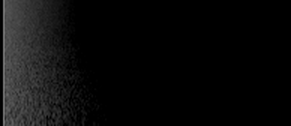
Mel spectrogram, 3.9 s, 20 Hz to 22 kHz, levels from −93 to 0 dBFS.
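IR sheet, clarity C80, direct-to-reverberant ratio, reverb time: 4.0 dB, 0.5 dB, 2.3 s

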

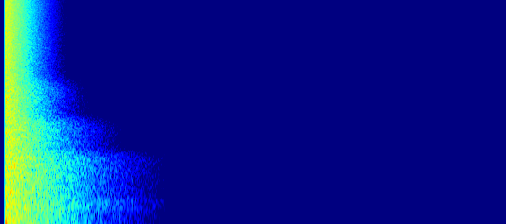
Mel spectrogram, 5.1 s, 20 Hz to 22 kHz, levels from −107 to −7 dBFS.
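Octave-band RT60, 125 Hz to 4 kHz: 1.4, 1.6, 1.4, 1.4, 1.1, 0.75 seconds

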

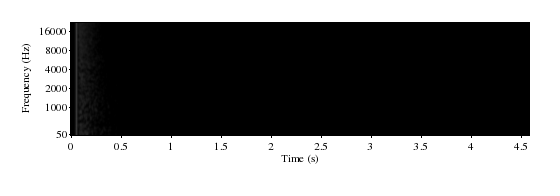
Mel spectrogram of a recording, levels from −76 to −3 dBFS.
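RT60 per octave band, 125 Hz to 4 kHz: 2.2, 2.0, 1.8, 1.7, 1.6, 1.5 seconds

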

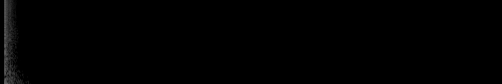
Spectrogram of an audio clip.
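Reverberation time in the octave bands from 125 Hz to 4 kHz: 0.80, 0.60, 0.45, 0.35, 0.35, 0.35 seconds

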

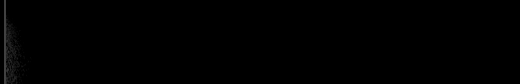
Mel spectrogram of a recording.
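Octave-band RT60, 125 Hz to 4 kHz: 0.95, 0.85, 0.95, 0.95, 0.85, 0.70 seconds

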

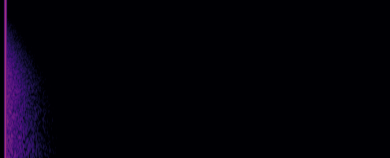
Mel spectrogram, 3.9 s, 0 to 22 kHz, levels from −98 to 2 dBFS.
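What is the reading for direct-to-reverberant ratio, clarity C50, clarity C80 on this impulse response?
10.0 dB, 13.0 dB, 15.5 dB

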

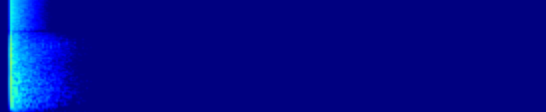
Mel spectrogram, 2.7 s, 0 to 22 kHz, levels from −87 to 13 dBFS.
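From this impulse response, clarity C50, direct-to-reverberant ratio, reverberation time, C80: 14.0 dB, 6.0 dB, 0.55 s, 17.5 dB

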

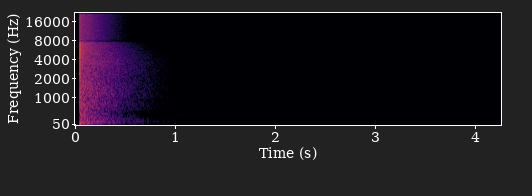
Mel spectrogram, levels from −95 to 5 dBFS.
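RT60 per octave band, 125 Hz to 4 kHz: 1.2, 1.1, 1.1, 1.1, 1.2, 1.1 seconds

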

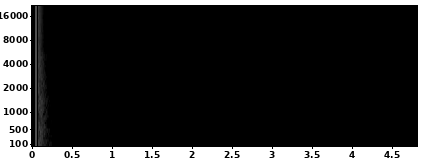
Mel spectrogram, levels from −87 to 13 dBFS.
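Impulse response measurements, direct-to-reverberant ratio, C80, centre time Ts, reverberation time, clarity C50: 9.0 dB, 18.0 dB, 7 ms, 0.35 s, 12.5 dB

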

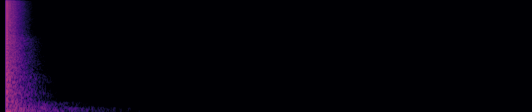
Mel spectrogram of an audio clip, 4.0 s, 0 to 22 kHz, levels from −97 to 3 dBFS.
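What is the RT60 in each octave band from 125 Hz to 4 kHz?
1.4, 0.95, 0.60, 0.50, 0.40, 0.35 seconds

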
